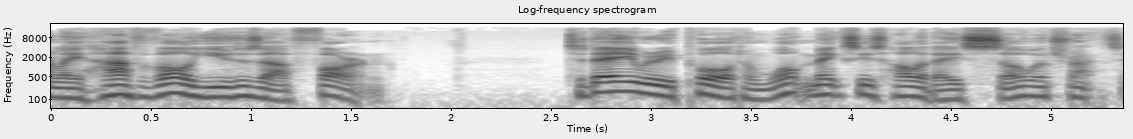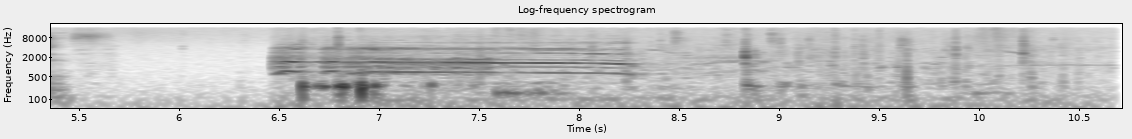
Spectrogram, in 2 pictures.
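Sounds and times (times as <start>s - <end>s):
speech: 0.0s - 1.8s, 2.6s - 5.6s, 6.6s - 7.0s
rooster crowing on a mixed farm in Saitama Prefecture: 6.5s - 9.1s
small farmyard knocks: 6.5s - 10.6s
chickens clucking softly on a mixed farm in Saitama Prefecture: 6.5s - 10.7s.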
